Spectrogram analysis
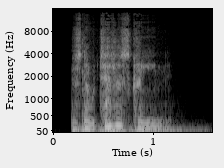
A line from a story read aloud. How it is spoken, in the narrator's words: he could not help murmuring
